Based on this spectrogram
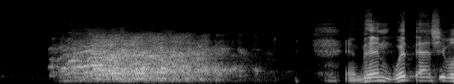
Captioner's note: audience laughs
